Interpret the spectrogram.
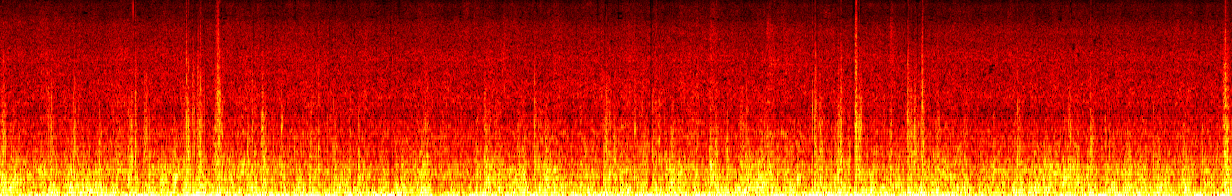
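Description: Wind buffeting the microphone from a moving train's window, over the steady rumble of the train running on the track. A few short, sharp clicks break through now and then.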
